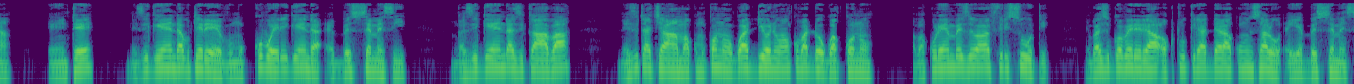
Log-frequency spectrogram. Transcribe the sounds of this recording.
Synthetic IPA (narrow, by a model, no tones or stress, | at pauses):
ente̞ | neziɡe̞ːndaβute̞ɾe̞ːvumukːuβoeɾiɡe̞ːndaʔebːesse̞me̞si | ŋɡaziɡe̞ːndazikaβa | ne̞zitacaːmakumuko̞no̞ɡwadːio̞newaːŋkuβadːo̞ːɡwakːo̞no̞ | aβakule̞ːmbe̞zeβaβafiɾisuti | neβaziɡo̞βe̞ɾe̞ɾaoku̥tuːkiɾadːalakunsalo̞ʔe̞jebːessemesi̥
